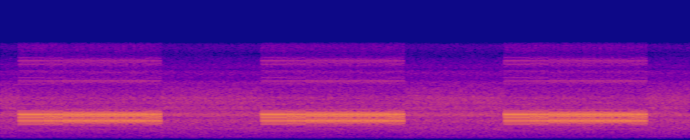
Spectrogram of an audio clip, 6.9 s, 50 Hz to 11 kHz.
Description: Emergency Alert System (SAME) tones (header bursts), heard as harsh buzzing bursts, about 520.83 baud, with radio hiss.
